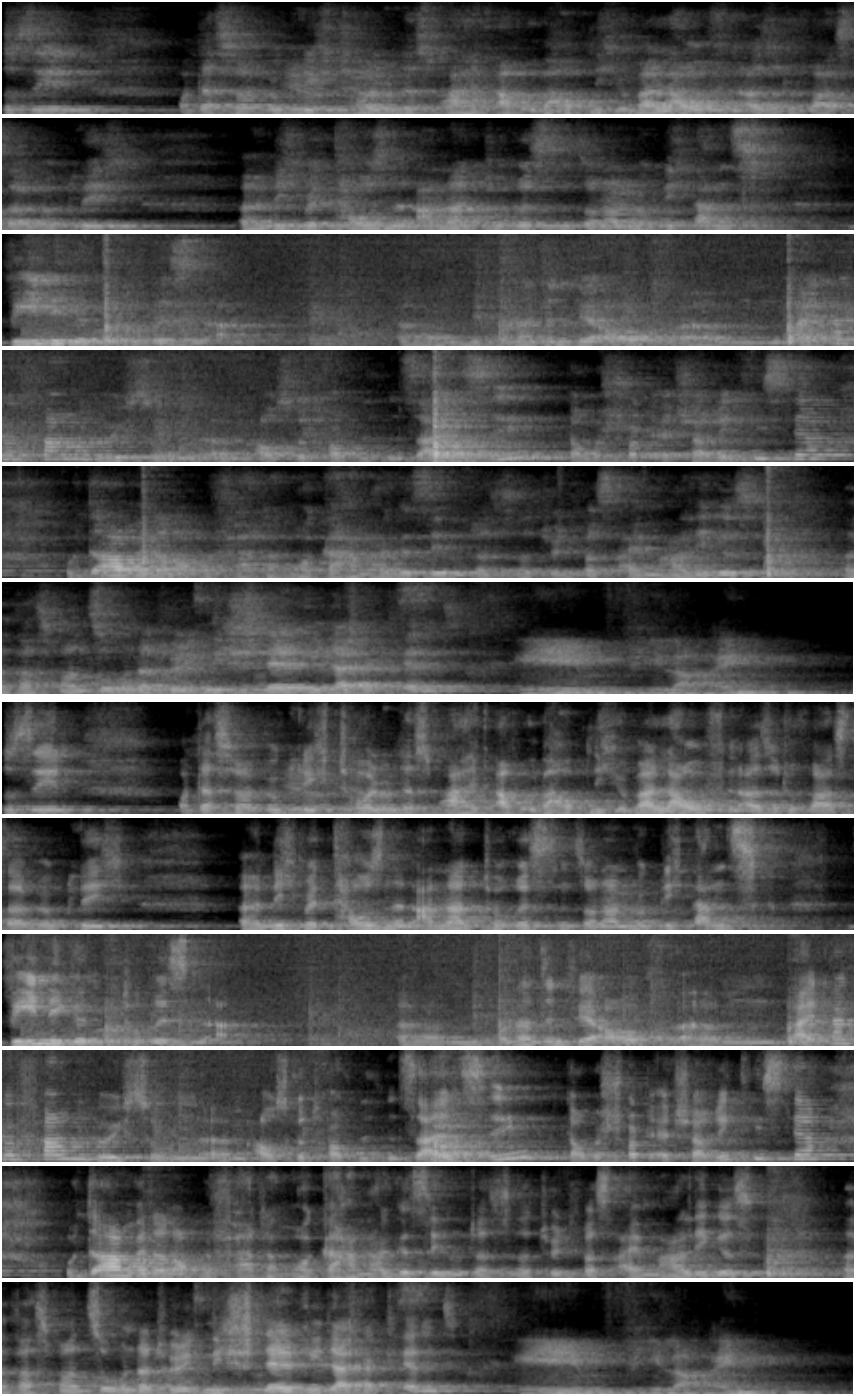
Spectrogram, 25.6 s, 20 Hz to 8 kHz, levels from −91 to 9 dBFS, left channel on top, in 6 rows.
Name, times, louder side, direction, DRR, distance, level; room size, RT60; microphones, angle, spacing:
voice 1, 0.0-9.7 10.5-23.6, right 3 dB, 85° right, 7 dB, 0.6 m, -30 dB
voice 2, 1.4-1.9 7.2-7.5 8.8-9.3 21.6-23.1 23.9-25.1, right 1 dB, 20° right, 1 dB, 1.1 m, -38 dB
sound 1, 7.5-23.0, left 2 dB, 80° left, 1.3 m, -40 dB
sound 2, 8.6-14.4, right 1 dB, 65° right, 2.0 m, -44 dB
8.1 x 6.2 x 4.2 m, 1.4 s
head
